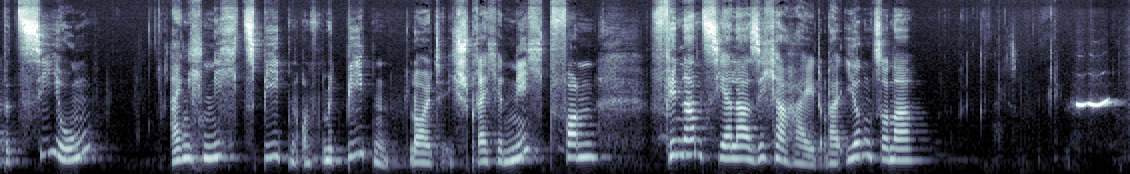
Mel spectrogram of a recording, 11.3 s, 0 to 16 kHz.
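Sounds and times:
speech: 0:00.0 - 0:01.0, 0:01.7 - 0:09.3
person giving a short clear whistle: 0:10.7 - 0:11.2.

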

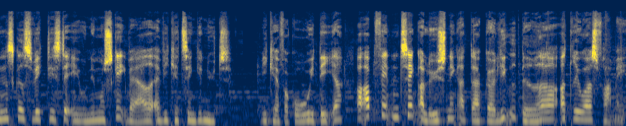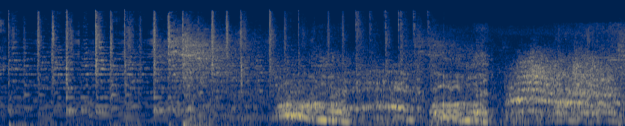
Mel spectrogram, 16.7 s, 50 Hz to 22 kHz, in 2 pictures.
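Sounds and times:
speech: 0:00.0 - 0:08.6
faint tonal musical bed: 0:00.0 - 0:15.2
deep growling lion roars: 0:12.0 - 0:16.6.

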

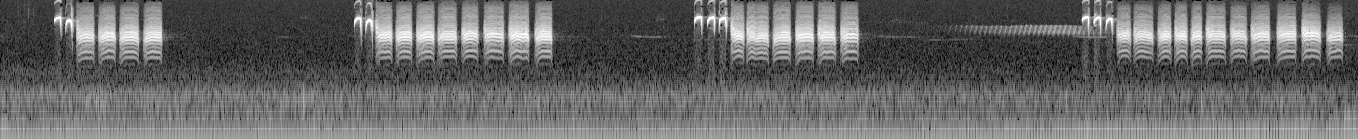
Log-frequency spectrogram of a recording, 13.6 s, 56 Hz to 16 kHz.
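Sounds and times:
chickadees calling: 0:00.6 - 0:01.6, 0:03.6 - 0:05.6, 0:07.0 - 0:08.6, 0:10.8 - 0:13.5.

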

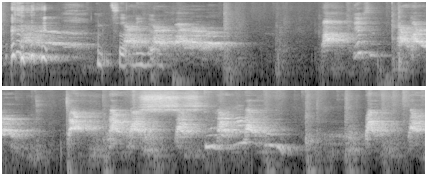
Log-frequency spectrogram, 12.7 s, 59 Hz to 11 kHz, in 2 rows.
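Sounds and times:
laughter: 0:00.0 - 0:01.2
small dog barking: 0:00.2 - 0:01.2, 0:01.8 - 0:03.7, 0:04.8 - 0:05.3, 0:05.9 - 0:10.6, 0:11.8 - 0:12.7
speech: 0:01.8 - 0:02.6.

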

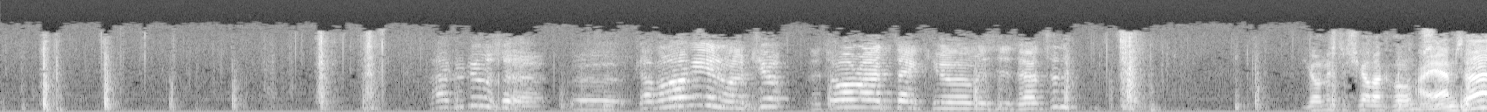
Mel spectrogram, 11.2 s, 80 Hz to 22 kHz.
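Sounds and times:
footsteps on stairs: 0:00.0 - 0:02.2
speech: 0:03.3 - 0:08.2, 0:09.8 - 0:11.1.

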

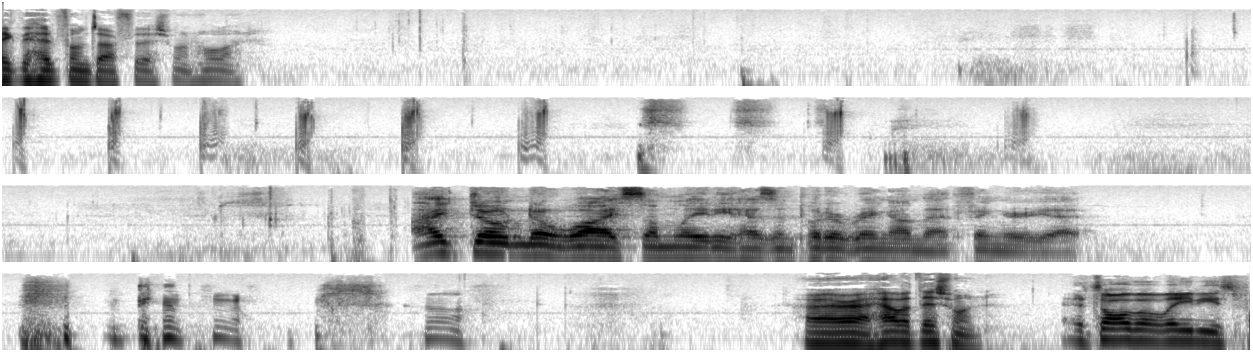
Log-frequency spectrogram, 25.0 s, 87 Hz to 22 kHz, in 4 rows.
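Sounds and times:
speech: 0:00.0 - 0:01.3, 0:14.6 - 0:18.0, 0:20.8 - 0:21.2, 0:22.8 - 0:24.9
fart noises squeezed out with the shoulder and neck: 0:05.9 - 0:09.0, 0:10.3 - 0:11.5.

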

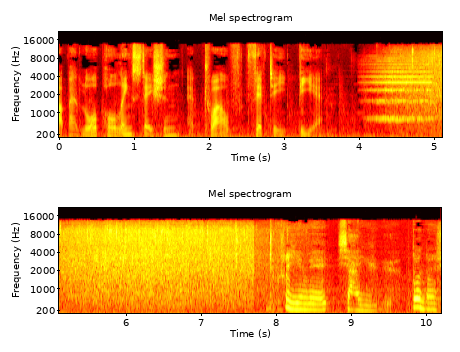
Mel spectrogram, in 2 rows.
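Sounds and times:
speech: 0:00.0 - 0:04.2, 0:07.9 - 0:10.1
faint sustained tone: 0:04.0 - 0:05.8
heavy rain near Xuanhua Station in China: 0:04.5 - 0:08.1.

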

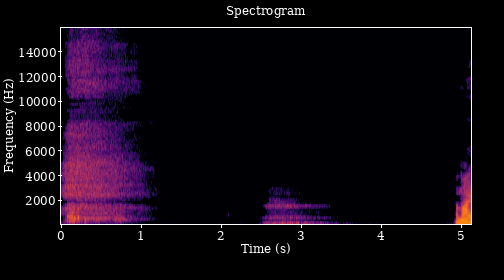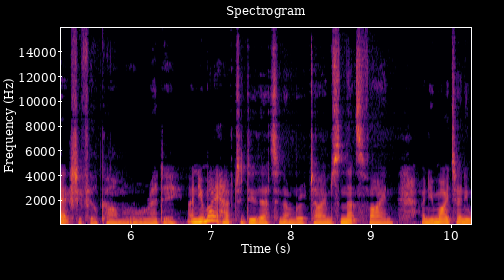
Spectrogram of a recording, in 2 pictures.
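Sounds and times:
deep breathing during an anxiety-calming exercise: 0:00.0 - 0:01.2, 0:02.5 - 0:03.5
speech: 0:04.9 - 0:10.2.

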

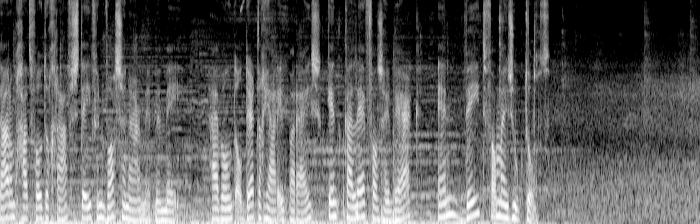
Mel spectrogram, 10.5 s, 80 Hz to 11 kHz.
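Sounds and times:
speech: 0:00.0 - 0:08.4
rhythmic rail noise: 0:03.8 - 0:10.4
high-speed train passing: 0:03.9 - 0:10.4.

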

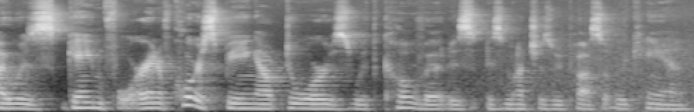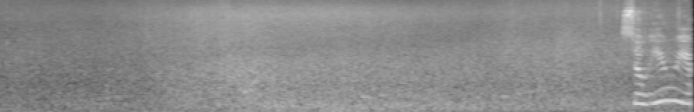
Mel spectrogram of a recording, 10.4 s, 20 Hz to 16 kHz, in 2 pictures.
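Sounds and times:
speech: 0:00.0 - 0:05.4, 0:10.0 - 0:10.3
wind: 0:03.2 - 0:10.3
ocean surf washing onto a beach at Assateague National Seashore in Maryland: 0:03.6 - 0:10.3.

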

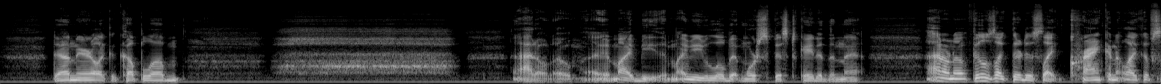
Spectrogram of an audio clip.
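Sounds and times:
speech: 0:00.5 - 0:02.1, 0:05.1 - 0:11.6
low hum: 0:01.8 - 0:06.3
person imitating heavy breathing with a raspy exhale: 0:02.2 - 0:05.0.

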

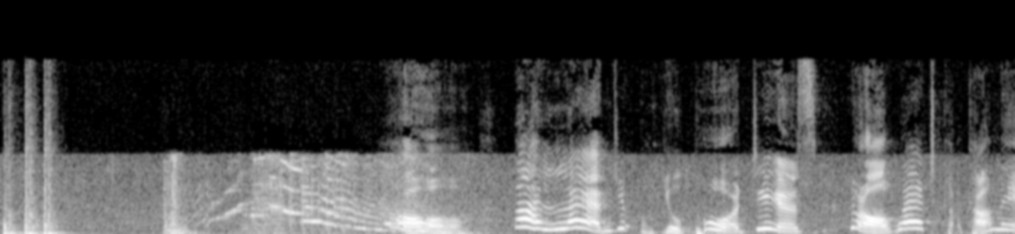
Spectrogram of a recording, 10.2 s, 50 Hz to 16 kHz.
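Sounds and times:
front door thunk: 0:00.0 - 0:00.7, 0:01.6 - 0:02.0
front door hinge creaking: 0:01.6 - 0:04.8
speech: 0:06.0 - 0:10.1.

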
